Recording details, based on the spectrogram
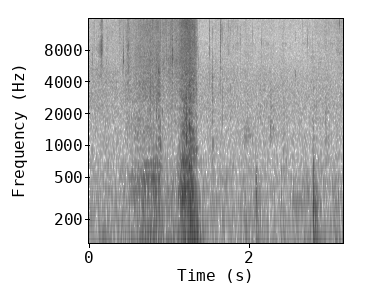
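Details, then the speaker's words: Brief crunching, grating burst with faint clicks as broken bone ends grind together in a pork butt shot during a firearm demonstration, not a patient; bone crepitus. "so the sounds of those bone ends going together is called crepitus so that's one of the things we look for uh when we're dealing with somebody"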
